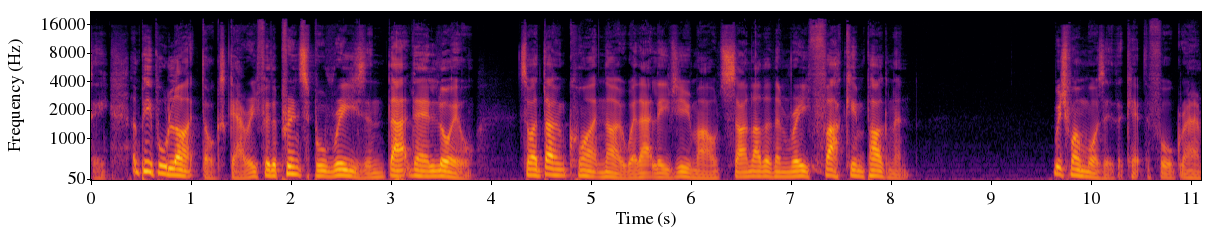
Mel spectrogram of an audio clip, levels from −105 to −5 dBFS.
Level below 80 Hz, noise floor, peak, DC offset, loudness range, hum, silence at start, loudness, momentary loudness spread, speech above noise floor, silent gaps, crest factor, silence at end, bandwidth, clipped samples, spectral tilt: -50 dBFS; -69 dBFS; -10 dBFS; under 0.1%; 5 LU; none; 0 s; -28 LUFS; 13 LU; 42 dB; none; 18 dB; 0 s; 18 kHz; under 0.1%; -6 dB/octave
